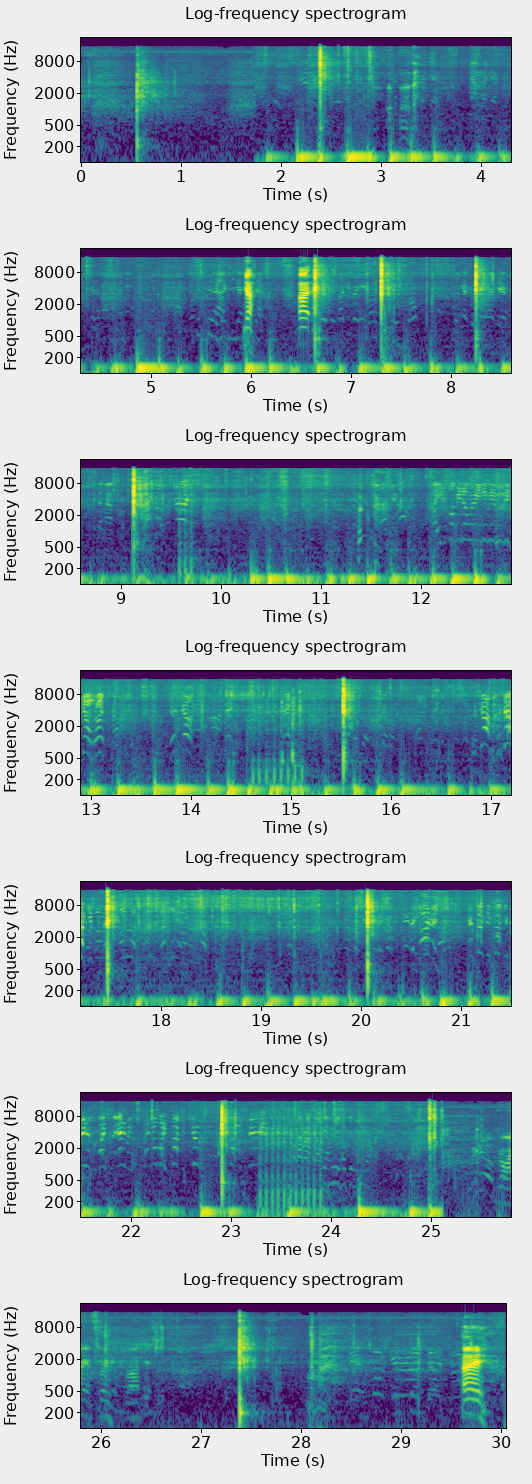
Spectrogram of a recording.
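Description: Rapid low thumping and rubbing from a body-worn action camera being jostled as its wearer moves with gear, stopping abruptly near the end. Scattered sharp cracks sound now and then over it.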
